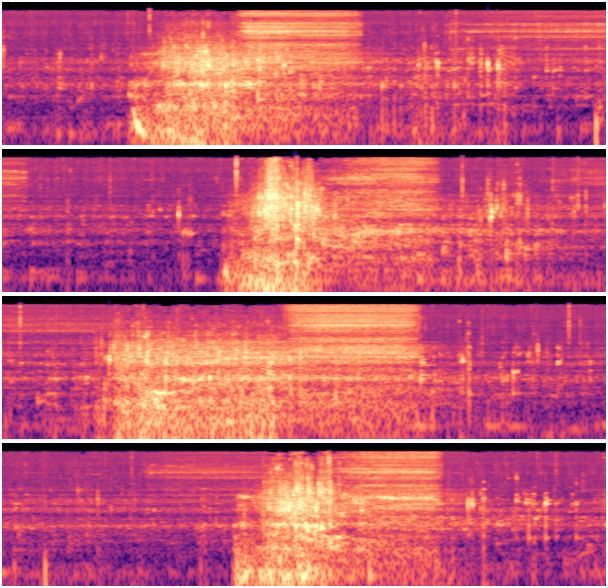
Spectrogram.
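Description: Air bubbles gurgle and rush from a diver's breathing regulator in bursts underwater.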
